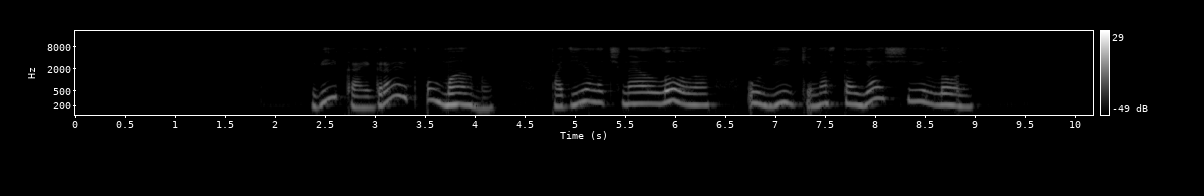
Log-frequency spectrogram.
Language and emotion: Russian, positive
